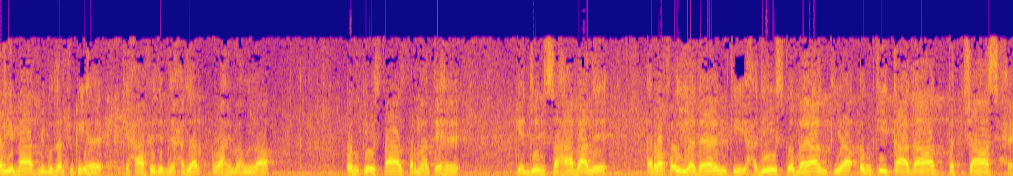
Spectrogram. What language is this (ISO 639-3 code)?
urd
